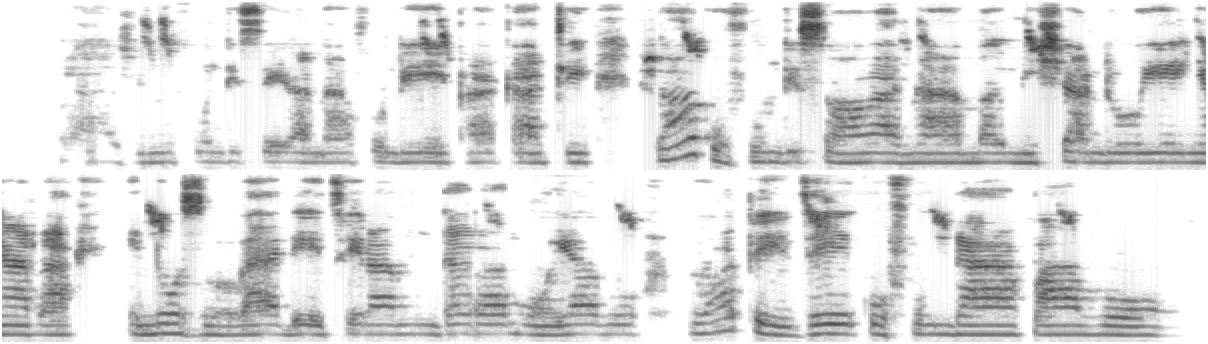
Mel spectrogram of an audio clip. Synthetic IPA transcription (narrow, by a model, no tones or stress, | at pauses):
raʐino̞fundiseranafundepakatʰiʐ̥akufundiswaʋanamamiʃando̞je̞ɲara | ino̞zo̞ʋaɗe̞t͡se̞ɾamundaɾamo̞jaʋo̞ʋape̞d͡ze̞kufundakwaːʋo̞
